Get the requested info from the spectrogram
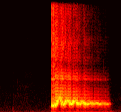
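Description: Cartoon boing sound effect for a comic trampoline jump: a springy twang that starts suddenly about a second in and lasts just over a second.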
